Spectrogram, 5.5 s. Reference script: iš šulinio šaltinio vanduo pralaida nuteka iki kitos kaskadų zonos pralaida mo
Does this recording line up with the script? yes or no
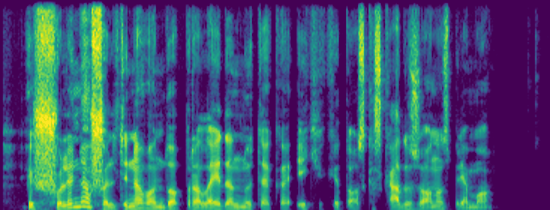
no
